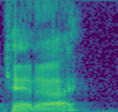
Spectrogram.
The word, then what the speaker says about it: Cannae: If you'll notice, it's spelled C-A-N-N-A-E. It's right below the words Adriatic Sea on your map. Little town of Cannae.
